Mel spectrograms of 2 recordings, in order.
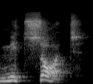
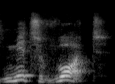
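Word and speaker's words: מצוות: is a little complicated it's not mitsot it's mitzvot it's the verse sound with the o on the top and i'll tell you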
